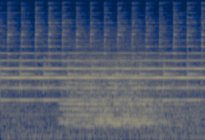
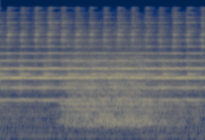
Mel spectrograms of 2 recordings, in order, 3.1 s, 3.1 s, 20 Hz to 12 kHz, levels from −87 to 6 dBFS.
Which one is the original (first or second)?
first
